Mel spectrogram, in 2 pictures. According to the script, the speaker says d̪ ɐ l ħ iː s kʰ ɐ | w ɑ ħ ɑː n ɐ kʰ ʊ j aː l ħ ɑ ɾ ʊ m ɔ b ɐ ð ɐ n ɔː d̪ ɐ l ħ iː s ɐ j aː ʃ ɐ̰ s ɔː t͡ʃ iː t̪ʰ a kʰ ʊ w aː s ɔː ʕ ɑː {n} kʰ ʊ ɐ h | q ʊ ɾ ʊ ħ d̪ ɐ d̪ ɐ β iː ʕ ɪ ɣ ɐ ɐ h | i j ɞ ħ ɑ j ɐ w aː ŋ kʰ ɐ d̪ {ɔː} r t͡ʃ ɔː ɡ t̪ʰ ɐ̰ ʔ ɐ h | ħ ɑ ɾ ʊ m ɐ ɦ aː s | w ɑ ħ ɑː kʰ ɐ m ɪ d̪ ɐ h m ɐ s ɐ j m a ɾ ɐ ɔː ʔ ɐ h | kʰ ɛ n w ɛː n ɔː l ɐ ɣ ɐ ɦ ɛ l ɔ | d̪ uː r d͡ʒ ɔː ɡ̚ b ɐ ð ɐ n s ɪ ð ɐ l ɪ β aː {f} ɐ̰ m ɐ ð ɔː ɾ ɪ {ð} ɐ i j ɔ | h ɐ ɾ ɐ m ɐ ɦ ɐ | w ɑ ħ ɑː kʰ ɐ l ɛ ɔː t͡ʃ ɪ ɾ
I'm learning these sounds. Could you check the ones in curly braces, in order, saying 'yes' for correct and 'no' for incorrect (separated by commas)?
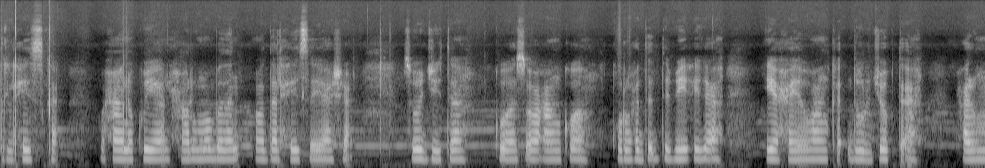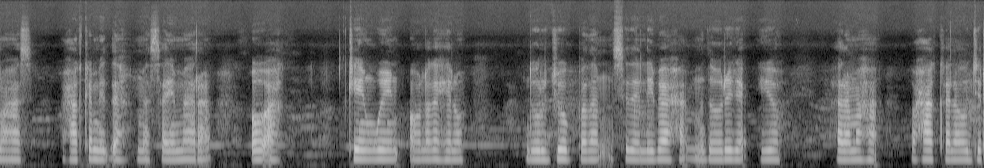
no, no, no, no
